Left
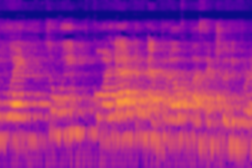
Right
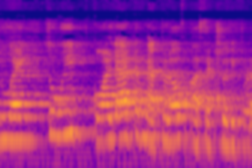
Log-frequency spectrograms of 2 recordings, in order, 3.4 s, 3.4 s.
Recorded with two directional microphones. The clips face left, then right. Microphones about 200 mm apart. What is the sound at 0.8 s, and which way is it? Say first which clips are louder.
A woman's voice: right 6 dB; 60° right (ahead or behind).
